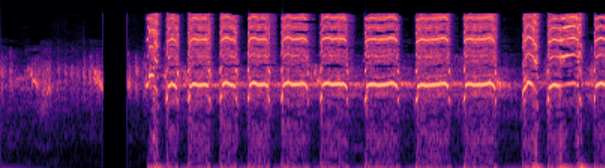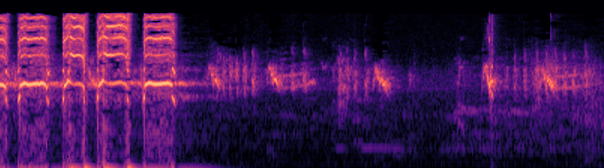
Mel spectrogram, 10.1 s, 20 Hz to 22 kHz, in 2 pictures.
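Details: On 15 July 2018 in the evening, an osprey at its ranch nest with a headless fish gives a sustained five-second volley of sharp whistled chirps, then quieter, scattered calls.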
